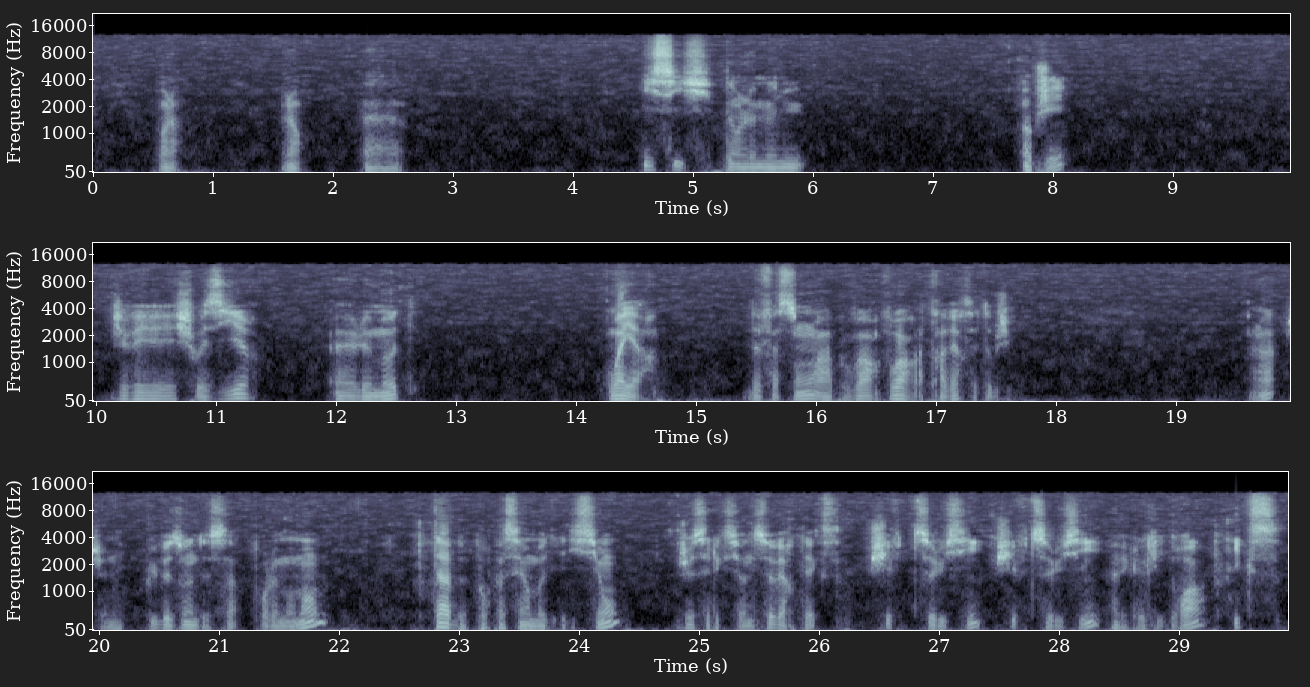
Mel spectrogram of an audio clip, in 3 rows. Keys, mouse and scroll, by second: 0.3 scroll up 1, 4.2 click, 7.6 click, 8.7-9.1 scroll down 1, 12.3 click, 20.3 click, 22.5 Tab, 25.9 shift+right click, 29.2 x.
